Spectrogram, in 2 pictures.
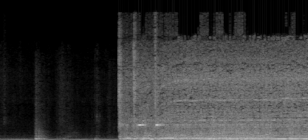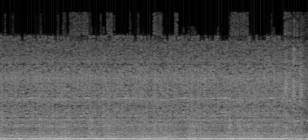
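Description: A quiet room gives way to the loud, steady motor whine of a kitchen mixer grinder with its dry jar, starting abruptly and grinding at constant pitch, close and continuous.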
